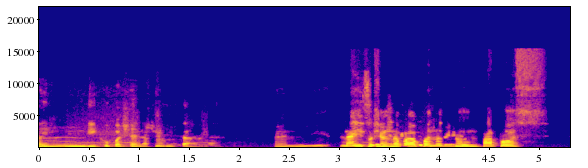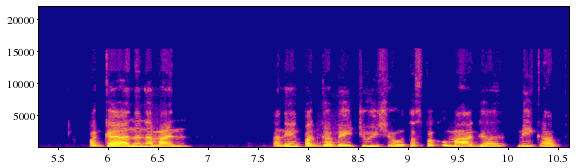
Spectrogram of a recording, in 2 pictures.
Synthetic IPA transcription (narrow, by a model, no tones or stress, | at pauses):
ʔajhɪnd̪ikopɐʃanɐkit̪a̰ | janlaːɡɪkoʃaŋnɐpaːpɐnod̪̚ːo̞nt̪aːpo̞s | pɐɡ̚kaːʔɐno̞nɐman | ʔɐnojʊŋpɐɡːɐbɛt͡ʃujʃot̪ɐspɐɡʔʊmaːɡɐmejkʔap̚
